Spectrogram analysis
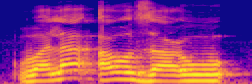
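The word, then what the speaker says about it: وَلَأَوْضَعُوا: तो लाम के बाद जो अलिफ है वह साइलेंट होगा, पढ़ेंगे वला, ला नहीं कहेंगे बल्कि वला औज़ऊ, वला औज़ऊ।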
